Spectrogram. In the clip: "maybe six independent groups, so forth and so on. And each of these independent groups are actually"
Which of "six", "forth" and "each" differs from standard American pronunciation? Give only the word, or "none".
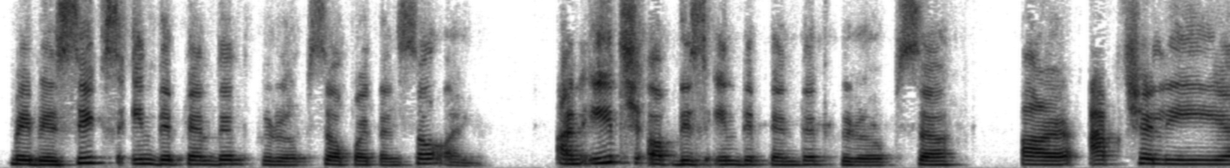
forth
